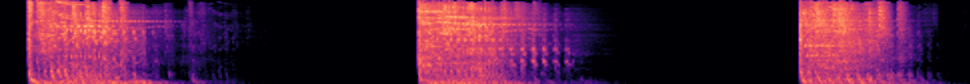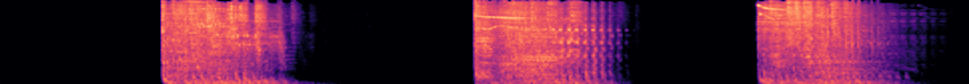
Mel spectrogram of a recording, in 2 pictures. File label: NEON ZAP Energy Burst; boom library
